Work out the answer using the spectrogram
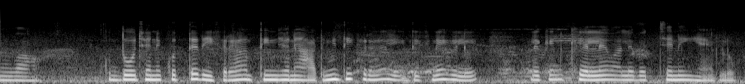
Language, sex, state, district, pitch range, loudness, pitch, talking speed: Hindi, female, Chhattisgarh, Jashpur, 195-220 Hz, -13 LUFS, 205 Hz, 195 wpm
